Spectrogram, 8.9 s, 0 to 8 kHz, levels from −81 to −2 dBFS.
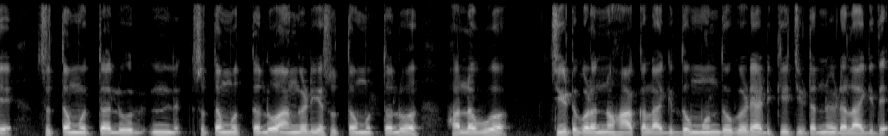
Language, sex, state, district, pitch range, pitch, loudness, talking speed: Kannada, male, Karnataka, Dharwad, 125-135 Hz, 130 Hz, -25 LUFS, 70 wpm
